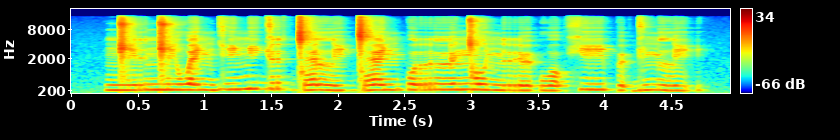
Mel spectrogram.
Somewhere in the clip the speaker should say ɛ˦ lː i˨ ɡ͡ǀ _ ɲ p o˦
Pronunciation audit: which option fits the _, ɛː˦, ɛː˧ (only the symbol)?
ɛː˦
